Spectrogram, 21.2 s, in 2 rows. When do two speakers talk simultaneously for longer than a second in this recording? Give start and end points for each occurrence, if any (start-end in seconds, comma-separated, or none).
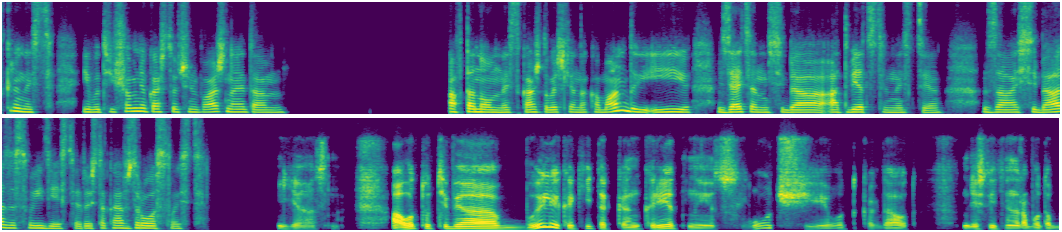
none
